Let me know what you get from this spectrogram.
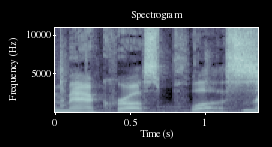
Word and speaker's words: Macross Plus: It says Marquee Plus Archives. – Okay, it's pronounced Macross Plus.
